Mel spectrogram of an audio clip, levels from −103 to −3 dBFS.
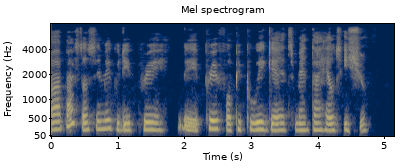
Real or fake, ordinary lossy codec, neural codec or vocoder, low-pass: real; none; none; 7.2 kHz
